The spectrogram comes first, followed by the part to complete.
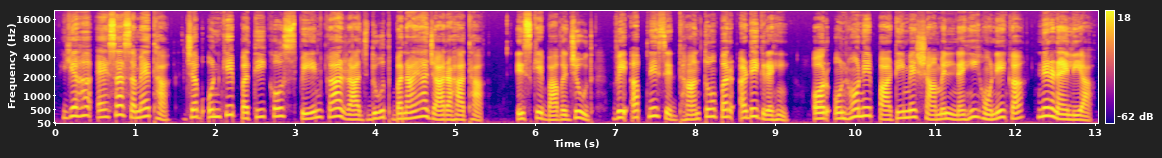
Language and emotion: Hindi, neutral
